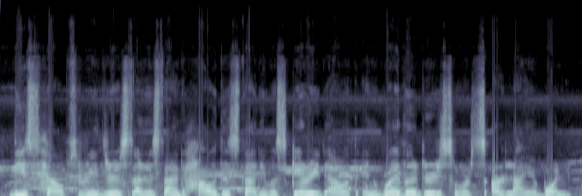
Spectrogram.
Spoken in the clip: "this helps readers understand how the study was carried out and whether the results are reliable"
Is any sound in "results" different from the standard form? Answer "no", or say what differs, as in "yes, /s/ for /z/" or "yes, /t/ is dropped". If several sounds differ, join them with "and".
yes, /s/ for /z/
